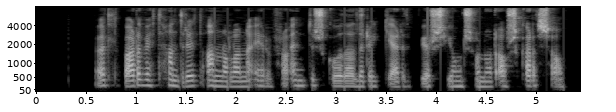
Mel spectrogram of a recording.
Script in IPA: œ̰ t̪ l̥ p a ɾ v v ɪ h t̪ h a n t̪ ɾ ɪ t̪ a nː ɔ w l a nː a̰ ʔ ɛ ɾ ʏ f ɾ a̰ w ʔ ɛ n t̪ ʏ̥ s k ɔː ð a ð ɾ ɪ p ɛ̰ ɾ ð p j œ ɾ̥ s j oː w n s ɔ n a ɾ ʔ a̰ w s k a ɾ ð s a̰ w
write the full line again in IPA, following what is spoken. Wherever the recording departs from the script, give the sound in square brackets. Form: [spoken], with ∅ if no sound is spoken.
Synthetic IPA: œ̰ t̪ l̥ p a ɾ [ð] v ɪ h t̪ h a n t̪ ɾ ɪ t̪ a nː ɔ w l a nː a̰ ʔ ɛ ɾ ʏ f ɾ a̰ w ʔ ɛ n t̪ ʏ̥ s k ɔː ð a ð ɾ ɪ [c] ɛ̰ ɾ ð p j œ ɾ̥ s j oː w n s ɔ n a ɾ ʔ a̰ w s k a ɾ ð s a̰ w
